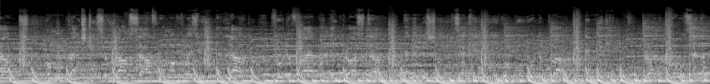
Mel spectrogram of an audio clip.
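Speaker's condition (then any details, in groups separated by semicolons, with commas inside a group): No condition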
